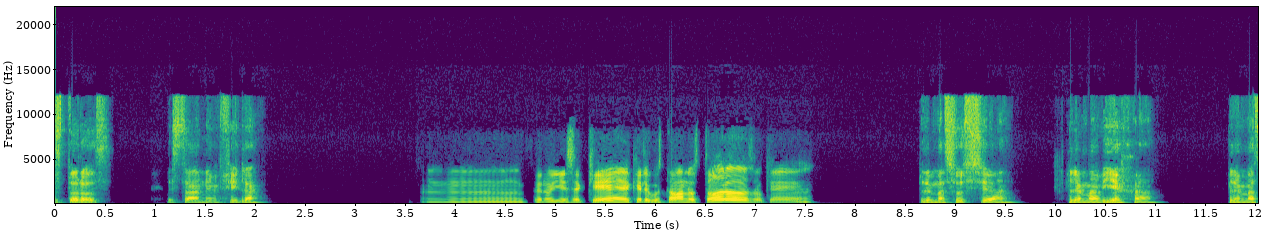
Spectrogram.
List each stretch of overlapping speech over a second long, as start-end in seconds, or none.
none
